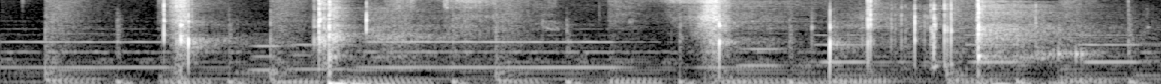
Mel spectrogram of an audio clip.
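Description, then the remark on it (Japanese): Several sharp clicks and pops from German beer bottles being opened, scattered irregularly over a few seconds, with faint handling noise and a low background hum between them. “というわけでじゃあ開けましょう。”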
